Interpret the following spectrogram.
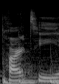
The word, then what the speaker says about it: Partey: Val Partey, which he pronounces it Party, is actually one of my family members that, honestly, I just now met.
